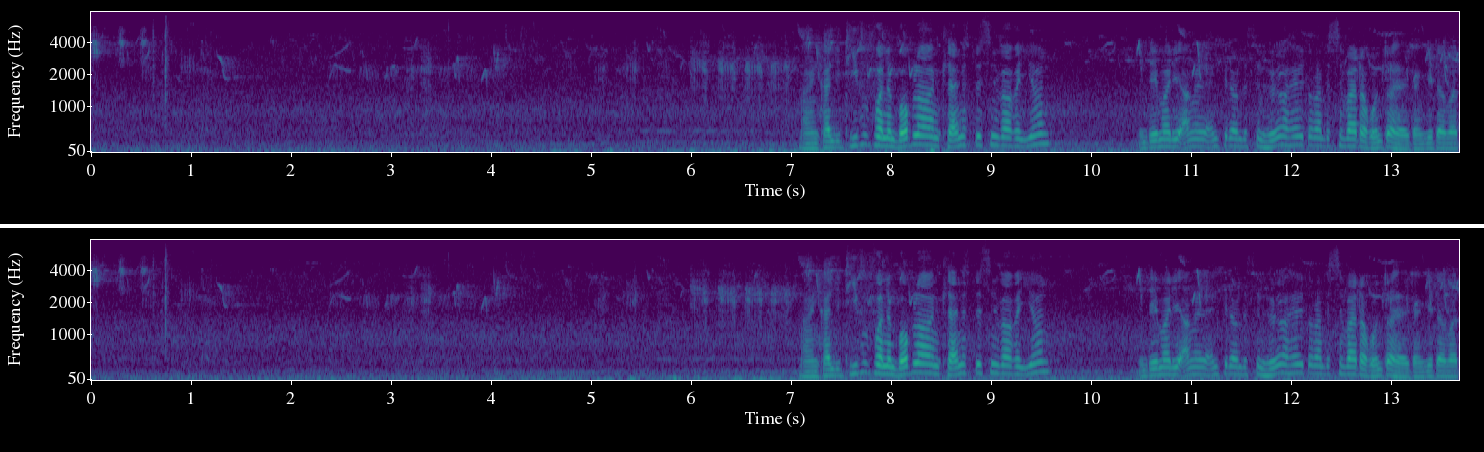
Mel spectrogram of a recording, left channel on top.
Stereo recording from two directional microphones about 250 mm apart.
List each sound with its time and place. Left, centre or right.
0.0 s bird flight: centre
7.1 s speech: centre
10.6 s speech: centre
